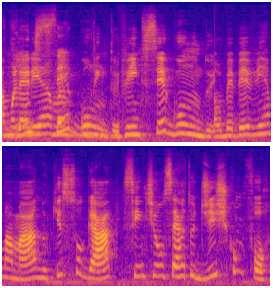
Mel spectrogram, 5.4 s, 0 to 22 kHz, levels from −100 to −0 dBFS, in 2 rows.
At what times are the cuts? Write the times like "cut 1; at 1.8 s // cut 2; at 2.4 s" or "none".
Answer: cut 1; at 1.2 s // cut 2; at 2.2 s // cut 3; at 4.0 s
